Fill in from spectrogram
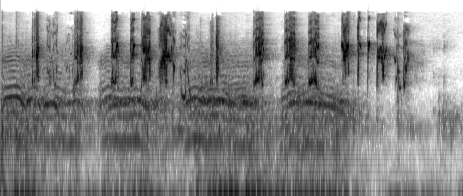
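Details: Lovebirds at a suburban Pretoria garden in South Africa, a family feeding its juvenile. Loud, rhythmic, shrill chirps repeat steadily for four seconds over a buzzy, nasal underlying whine, then end abruptly.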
